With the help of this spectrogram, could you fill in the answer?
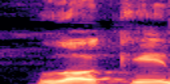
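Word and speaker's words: Lakhi: The goldsmiths, the gold shops in India, Bengal, very often they have a name like Lucky Narayan Babu, you know, and Lucky being, you know, a Bengalized of Lakshmi, because they drop some of the syllables, so it's L-A-K-H-I.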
